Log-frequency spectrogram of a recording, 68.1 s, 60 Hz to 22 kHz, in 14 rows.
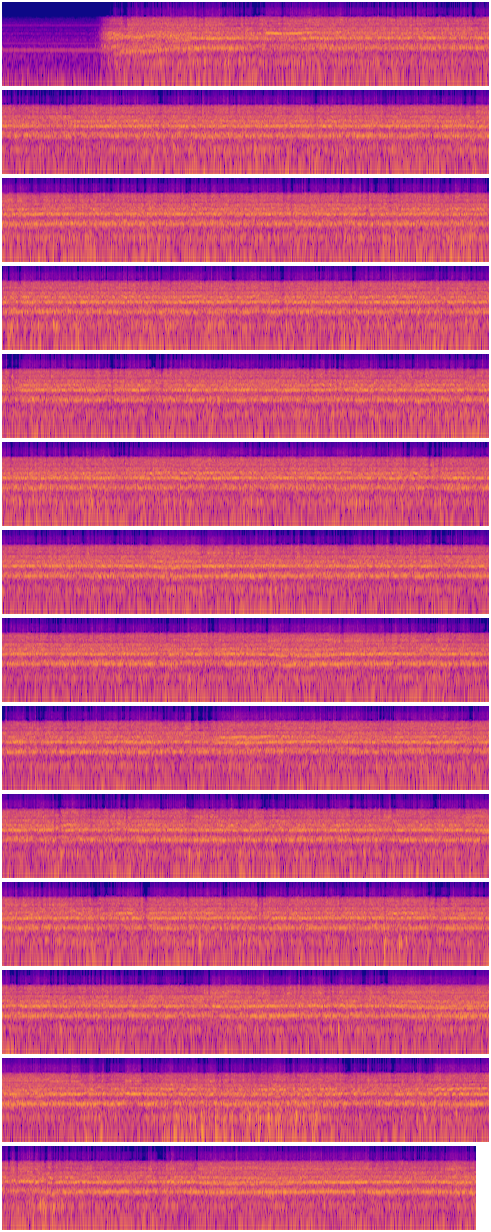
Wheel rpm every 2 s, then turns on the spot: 70, 220, 230, 230, 230, 230, 230, 230, 230, 230, 230, 230, 230, 230, 230, 230, 230, 240, 220, 230, 230, 230, 230, 230, 230, 230, 230, 230, 230, 220, 220, 230, 230, 230.
none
